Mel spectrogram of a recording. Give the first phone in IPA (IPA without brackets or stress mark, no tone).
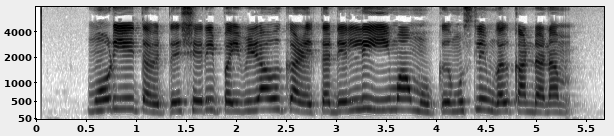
m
